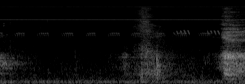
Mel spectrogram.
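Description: Faint crickets chirping in a steady rhythm, about four chirps a second. About one and a half seconds in, a woman gives a short sobbing breath.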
